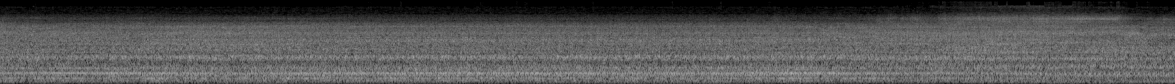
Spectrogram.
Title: Suzuki Grand Vitara 2006 2.7 V6 Cold Start, wierd grinding sound...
